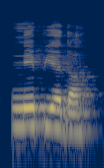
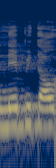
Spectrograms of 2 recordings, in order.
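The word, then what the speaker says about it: Naypyidaw: नेपियदा या नेपिताओ वगैरह, इस तरह से अलग अलग इसके हिंदी में आपको उच्चारण मिल सकते हैं।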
